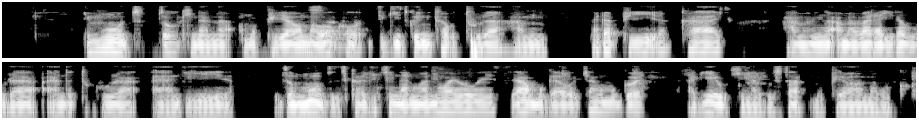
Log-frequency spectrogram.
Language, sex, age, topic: Rundi, male, 18-24, education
